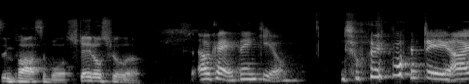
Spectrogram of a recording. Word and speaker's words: Städelschule: Buck, how do you pronounce this? It's impossible. Städelschule.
